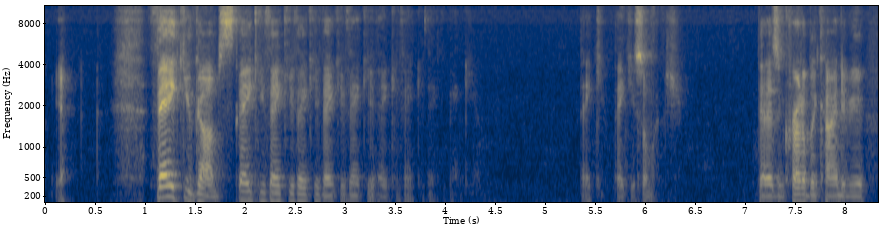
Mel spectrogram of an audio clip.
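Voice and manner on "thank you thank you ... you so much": repeated thanks that fade down to a whisper; thanks dwindling to a whispered hush; fading thanks. Real, not acted. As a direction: let each thank you drop softer until it is only breath.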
